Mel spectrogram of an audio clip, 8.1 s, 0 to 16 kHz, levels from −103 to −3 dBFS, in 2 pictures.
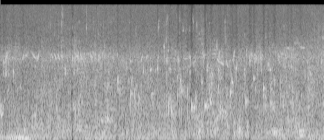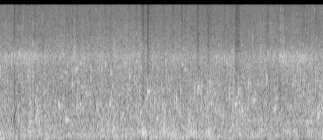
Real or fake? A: fake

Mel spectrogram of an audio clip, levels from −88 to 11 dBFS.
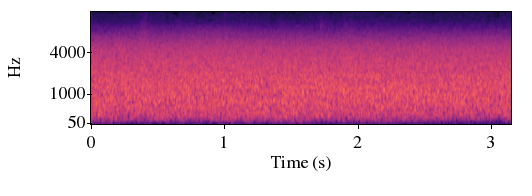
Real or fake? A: fake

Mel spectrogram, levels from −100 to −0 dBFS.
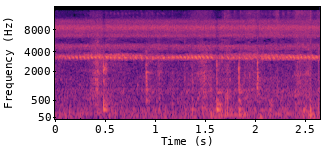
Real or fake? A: fake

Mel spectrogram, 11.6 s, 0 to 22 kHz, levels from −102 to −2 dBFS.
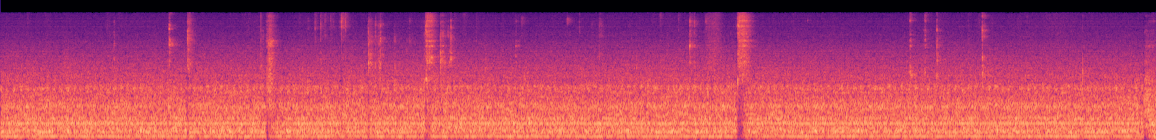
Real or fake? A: fake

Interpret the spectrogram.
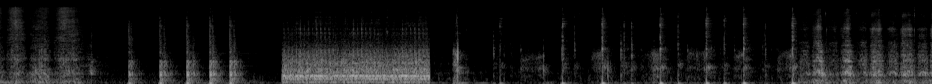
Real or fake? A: real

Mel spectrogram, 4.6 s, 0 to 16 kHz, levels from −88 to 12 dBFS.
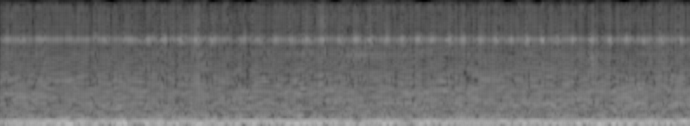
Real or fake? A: fake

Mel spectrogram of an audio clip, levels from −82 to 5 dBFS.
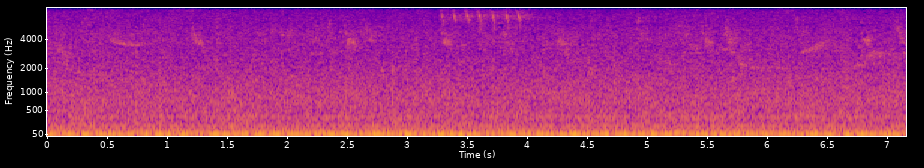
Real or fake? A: real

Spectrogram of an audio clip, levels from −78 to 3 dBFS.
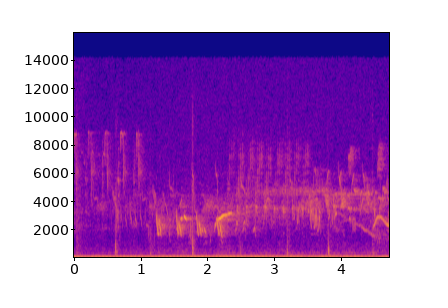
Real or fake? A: real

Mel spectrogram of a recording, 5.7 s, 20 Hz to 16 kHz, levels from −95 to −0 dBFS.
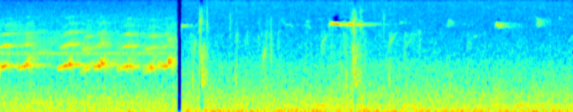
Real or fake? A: real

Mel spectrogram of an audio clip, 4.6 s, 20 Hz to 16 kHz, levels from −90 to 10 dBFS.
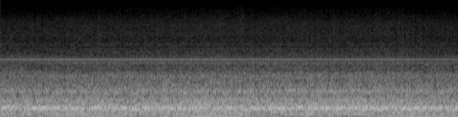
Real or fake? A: real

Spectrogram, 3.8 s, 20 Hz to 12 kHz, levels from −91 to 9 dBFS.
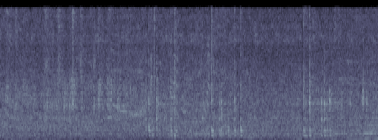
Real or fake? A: fake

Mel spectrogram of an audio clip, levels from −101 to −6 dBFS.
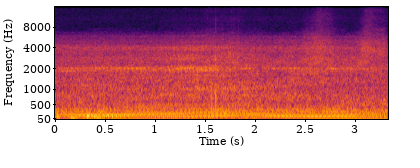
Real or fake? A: real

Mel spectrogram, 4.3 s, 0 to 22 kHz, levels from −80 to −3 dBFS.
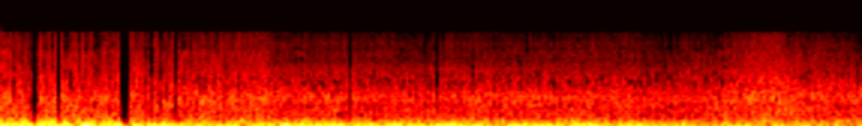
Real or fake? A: fake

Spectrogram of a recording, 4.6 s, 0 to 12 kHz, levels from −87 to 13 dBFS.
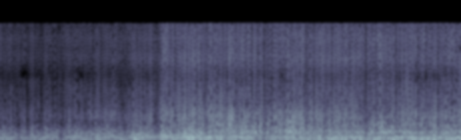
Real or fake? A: fake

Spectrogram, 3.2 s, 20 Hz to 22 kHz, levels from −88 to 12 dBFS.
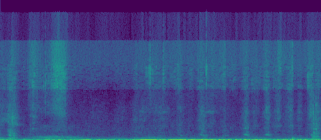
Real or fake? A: real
